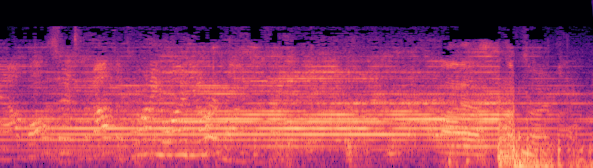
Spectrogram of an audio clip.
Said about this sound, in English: Doesn't get any better than Kennesaw with the train, does it? Maybe Overton with the trains.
